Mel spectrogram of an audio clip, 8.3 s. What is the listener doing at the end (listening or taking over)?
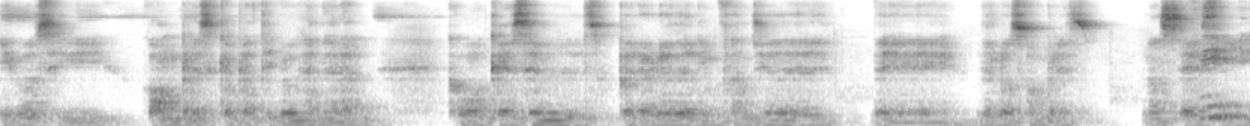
taking over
